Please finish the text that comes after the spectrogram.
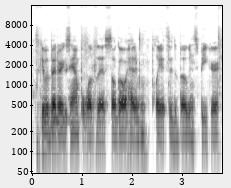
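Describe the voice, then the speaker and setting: Low-voiced man giving a casual demo. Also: steady tone, fast talker. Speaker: hobbyist presenter demonstrating equipment. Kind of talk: casual hands-on demonstration. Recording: clear background noise.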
